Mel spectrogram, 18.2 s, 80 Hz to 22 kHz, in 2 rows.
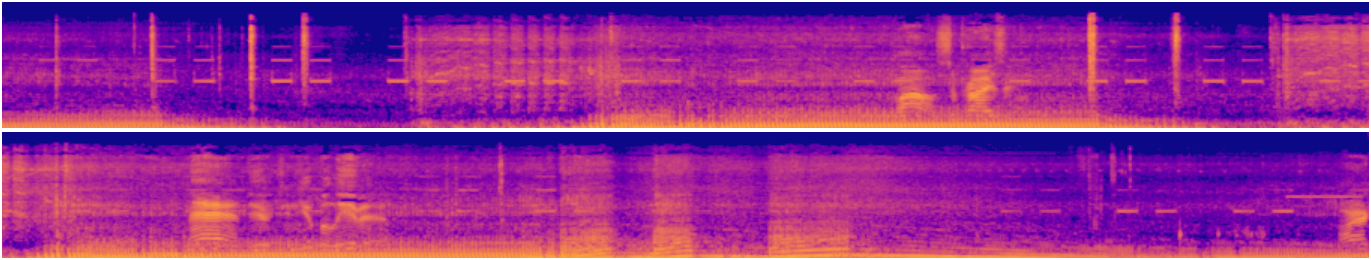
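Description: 1993 Mazda RX-7's twin-turbo rotary engine idling. It is shut off and restarted twice, cutting out about two seconds in and again about eight seconds in. Near the end it is revved up and allowed to fall back once.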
